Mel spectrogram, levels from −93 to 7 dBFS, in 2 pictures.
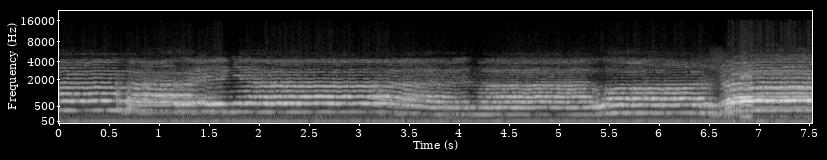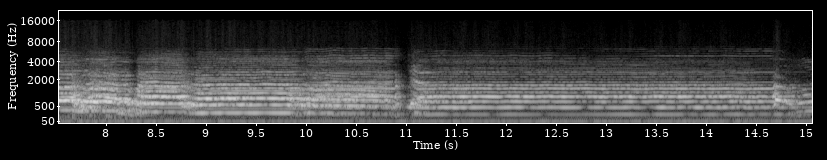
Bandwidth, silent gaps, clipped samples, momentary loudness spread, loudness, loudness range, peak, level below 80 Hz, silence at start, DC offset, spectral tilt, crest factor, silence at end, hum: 6.6 kHz; none; under 0.1%; 12 LU; -20 LUFS; 9 LU; -4 dBFS; -50 dBFS; 0 s; under 0.1%; -5.5 dB/octave; 16 dB; 0 s; 50 Hz at -50 dBFS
